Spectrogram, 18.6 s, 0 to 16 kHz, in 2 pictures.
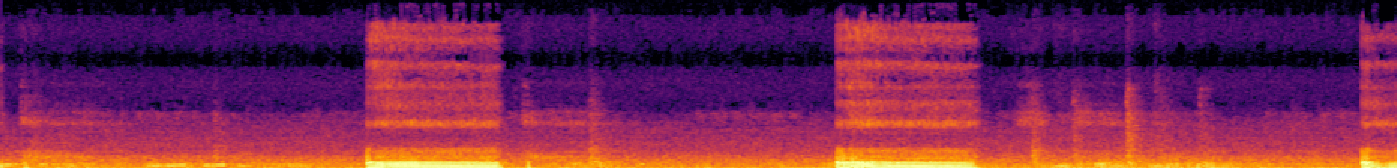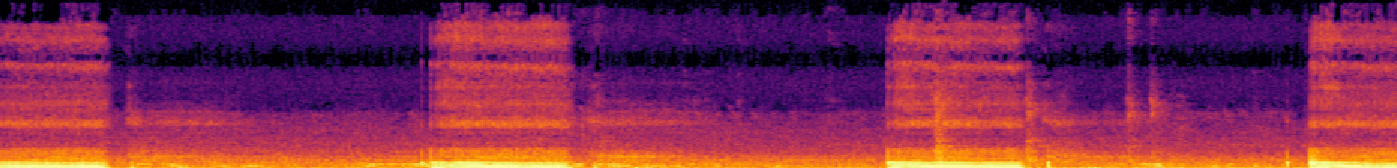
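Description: Loud, regular rattling snores about every three seconds, roughly 19 a minute, from a sleeping small flat-faced dog.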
